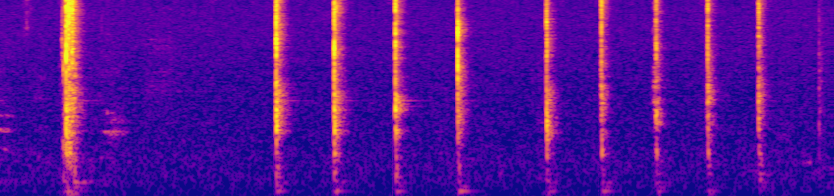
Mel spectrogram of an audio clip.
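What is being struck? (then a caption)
Thick glossy slime. A large round sheet of thick, glossy, opaque red slime on a white surface is poked with a fingertip, lifted and folded, then pressed with the palm. Ten sharp, bright, clicky pops ring out, starting with one louder snap and then a steadier run of quicker, softer ones that die away almost instantly. Between the pops there is only a faint hush.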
